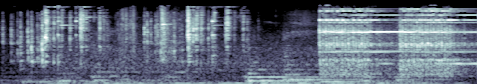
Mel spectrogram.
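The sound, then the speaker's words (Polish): A telephone rings with steady electronic tones that swell in near the end, following a few quick clinking, ticking taps over a low background hum. “z budki telefonicznej zadzwonił na policję”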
